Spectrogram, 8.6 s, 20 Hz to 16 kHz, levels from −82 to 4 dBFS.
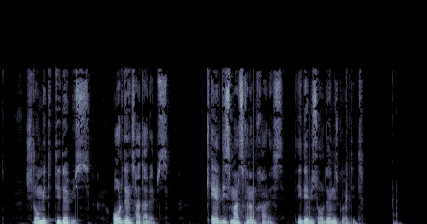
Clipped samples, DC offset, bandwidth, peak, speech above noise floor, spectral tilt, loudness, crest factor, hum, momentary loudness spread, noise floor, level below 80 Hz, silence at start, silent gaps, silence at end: under 0.1%; under 0.1%; 11.5 kHz; -6 dBFS; 60 dB; -5 dB/octave; -23 LUFS; 18 dB; none; 14 LU; -83 dBFS; -48 dBFS; 0.55 s; none; 0.6 s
